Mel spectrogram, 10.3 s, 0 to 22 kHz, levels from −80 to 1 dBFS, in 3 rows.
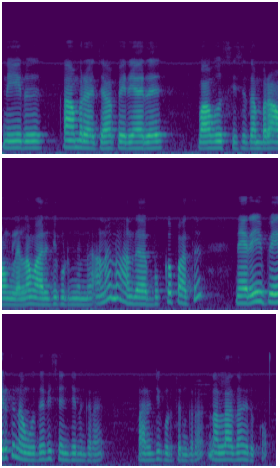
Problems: none marked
